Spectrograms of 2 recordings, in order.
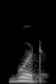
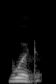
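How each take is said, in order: The two takes are said the same way.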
